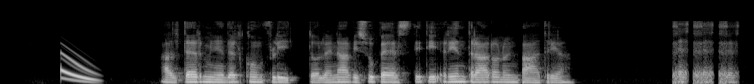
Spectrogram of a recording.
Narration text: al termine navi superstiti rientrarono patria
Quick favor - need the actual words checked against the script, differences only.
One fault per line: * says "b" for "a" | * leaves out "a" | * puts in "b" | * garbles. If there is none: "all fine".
* puts in "del conflitto le"
* puts in "in"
